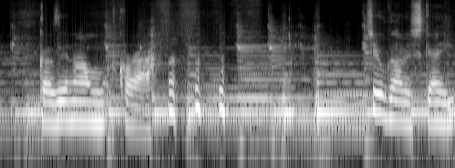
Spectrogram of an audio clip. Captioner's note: chuckles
